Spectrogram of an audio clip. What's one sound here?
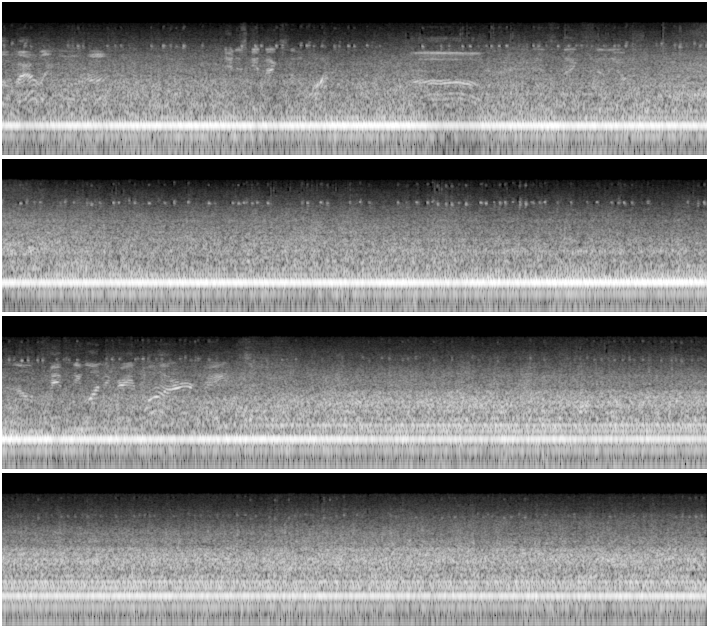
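Wind rushes loudly past the moving car.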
